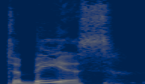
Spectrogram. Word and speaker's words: Tobias: UAB has a player on their team who's from Norway, and his name is spelled Tobias, but it is Tobias. So make sure it's Tobias.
